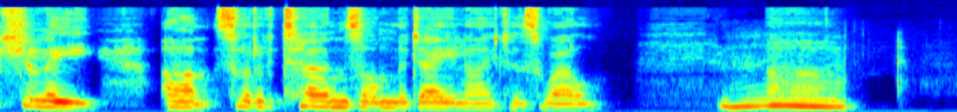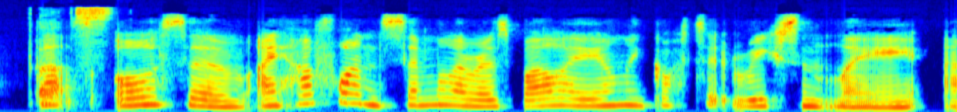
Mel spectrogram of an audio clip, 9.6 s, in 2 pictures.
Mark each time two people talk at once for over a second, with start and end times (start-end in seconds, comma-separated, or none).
none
